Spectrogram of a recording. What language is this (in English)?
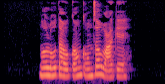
Cantonese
